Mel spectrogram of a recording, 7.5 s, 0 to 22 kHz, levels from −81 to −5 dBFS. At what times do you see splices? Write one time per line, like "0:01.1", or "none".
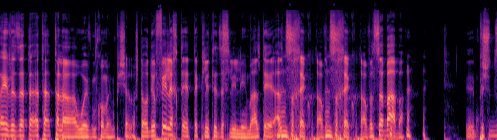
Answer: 0:00.9
0:03.3
0:04.9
